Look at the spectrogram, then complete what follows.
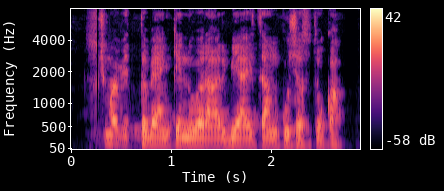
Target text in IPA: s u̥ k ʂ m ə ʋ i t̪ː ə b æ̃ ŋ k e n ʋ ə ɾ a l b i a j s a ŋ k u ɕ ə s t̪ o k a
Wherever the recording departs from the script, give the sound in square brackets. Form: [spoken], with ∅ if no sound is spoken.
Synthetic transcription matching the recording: s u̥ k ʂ m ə ʋ i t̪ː ə b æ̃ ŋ k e n ʋ ə ɾ a [ɾ] b i a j [t͡s] a ŋ k u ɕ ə s t̪ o k a

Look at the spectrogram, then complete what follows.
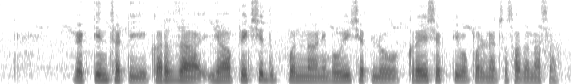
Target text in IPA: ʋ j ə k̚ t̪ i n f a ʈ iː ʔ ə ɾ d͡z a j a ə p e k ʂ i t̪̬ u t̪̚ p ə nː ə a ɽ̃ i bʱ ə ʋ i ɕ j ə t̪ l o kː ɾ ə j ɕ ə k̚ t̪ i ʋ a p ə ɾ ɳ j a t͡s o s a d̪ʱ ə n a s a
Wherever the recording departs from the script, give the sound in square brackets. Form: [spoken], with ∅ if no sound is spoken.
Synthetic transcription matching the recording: ʋ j ə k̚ t̪ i n [s] a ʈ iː [k] ə ɾ d͡z a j a ə p e k ʂ i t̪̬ u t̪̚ p ə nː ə a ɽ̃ i bʱ ə ʋ i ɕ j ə t̪ l o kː ɾ ə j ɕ ə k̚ t̪ i ʋ a p ə ɾ ɳ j a t͡s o s a d̪ʱ ə n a s a

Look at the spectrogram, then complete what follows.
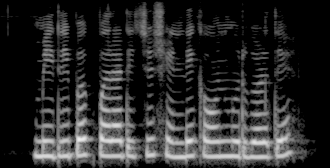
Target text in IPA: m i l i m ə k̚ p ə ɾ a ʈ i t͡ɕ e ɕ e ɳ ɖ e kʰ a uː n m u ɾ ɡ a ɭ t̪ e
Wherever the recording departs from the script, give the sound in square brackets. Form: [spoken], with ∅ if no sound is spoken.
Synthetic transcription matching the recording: m i l i [b] ə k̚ p ə ɾ a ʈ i t͡ɕ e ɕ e ɳ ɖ e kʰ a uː n m u ɾ ɡ [ə] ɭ t̪ e

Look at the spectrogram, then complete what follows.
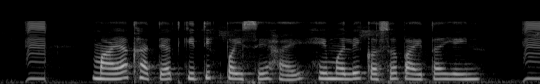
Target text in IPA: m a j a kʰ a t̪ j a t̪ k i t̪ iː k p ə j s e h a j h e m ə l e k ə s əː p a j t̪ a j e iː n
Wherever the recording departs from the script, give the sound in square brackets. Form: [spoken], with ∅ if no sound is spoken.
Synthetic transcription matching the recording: m a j a kʰ a t̪ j a t̪ k i t̪ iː k p ə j s e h a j h e m ə l e k ə s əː p a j t̪ a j e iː n

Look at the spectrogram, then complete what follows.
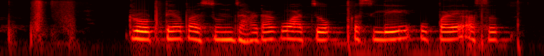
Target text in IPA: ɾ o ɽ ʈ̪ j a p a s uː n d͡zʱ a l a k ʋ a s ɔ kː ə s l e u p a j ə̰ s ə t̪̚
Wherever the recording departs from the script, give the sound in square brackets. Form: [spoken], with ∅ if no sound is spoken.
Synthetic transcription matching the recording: ɾ o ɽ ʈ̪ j a p a s uː n d͡zʱ a [ɽ] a k ʋ a [t͡s] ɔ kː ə s l e u p a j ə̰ s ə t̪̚

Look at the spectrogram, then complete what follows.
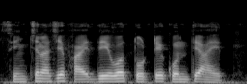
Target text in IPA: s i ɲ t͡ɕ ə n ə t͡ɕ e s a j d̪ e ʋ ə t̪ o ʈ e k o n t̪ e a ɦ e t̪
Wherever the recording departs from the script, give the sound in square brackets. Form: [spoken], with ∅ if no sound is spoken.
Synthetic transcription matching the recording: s i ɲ t͡ɕ ə n [a] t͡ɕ e [f] a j d̪ e ʋ ə t̪ o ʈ e k o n t̪ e a ɦ e t̪

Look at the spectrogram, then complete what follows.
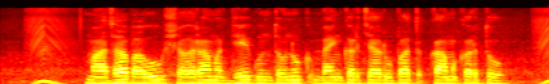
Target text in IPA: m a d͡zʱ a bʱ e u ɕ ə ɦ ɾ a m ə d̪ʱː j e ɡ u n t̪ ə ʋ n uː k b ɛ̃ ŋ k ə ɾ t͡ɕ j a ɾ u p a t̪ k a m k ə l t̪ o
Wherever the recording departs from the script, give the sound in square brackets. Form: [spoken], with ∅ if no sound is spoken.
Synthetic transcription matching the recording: m a d͡zʱ a bʱ [a] u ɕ ə ɦ ɾ a m ə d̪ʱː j e ɡ u n t̪ ə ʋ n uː k b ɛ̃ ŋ k ə ɾ t͡ɕ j a ɾ u p a t̪ k a m k ə [ɾ] t̪ o

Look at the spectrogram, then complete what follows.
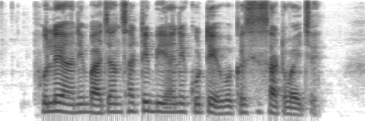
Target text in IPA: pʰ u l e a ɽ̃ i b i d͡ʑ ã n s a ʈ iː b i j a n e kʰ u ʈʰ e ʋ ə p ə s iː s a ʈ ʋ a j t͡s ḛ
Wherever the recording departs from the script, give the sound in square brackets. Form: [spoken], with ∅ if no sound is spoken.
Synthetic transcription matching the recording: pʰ u l e a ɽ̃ i b [a] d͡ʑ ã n s a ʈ iː b i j a n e [k] u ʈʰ e ʋ ə [k] ə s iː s a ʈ ʋ a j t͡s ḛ

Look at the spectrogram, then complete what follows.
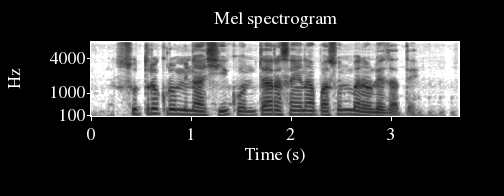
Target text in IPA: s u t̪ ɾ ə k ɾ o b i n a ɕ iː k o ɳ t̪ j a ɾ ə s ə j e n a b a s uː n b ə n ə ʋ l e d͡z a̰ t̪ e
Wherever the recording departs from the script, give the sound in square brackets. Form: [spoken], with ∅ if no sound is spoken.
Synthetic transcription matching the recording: s u t̪ ɾ ə k ɾ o [m] i n a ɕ iː k o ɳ t̪ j a ɾ ə s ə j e n a [p] a s uː n b ə n ə ʋ l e d͡z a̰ t̪ e

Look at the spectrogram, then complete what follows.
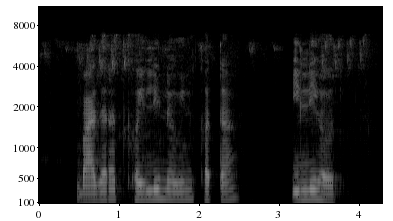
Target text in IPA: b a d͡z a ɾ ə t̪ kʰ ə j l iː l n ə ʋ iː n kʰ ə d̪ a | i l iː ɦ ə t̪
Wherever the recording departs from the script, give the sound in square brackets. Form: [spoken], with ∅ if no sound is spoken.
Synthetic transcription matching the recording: b a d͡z a ɾ [a] t̪ kʰ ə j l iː [∅] n ə ʋ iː n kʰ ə [t̪] a | i l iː ɦ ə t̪

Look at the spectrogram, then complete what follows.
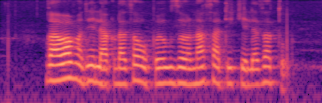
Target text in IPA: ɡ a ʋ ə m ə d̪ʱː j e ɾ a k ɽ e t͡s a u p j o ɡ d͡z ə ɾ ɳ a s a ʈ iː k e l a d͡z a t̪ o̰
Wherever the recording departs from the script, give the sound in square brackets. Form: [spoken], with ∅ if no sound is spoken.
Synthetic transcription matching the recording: ɡ a ʋ [a] m ə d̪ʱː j e [l] a k ɽ [a] t͡s a u p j o ɡ d͡z ə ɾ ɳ a s a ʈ iː k e l a d͡z a t̪ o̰

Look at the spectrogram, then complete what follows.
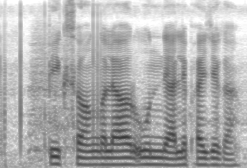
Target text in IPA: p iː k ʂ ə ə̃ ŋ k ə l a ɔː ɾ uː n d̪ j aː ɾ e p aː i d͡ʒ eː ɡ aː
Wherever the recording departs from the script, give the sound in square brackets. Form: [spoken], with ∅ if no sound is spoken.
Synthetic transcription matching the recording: p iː k [s] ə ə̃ ŋ [ɡ] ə l a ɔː ɾ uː n d̪ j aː [l] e p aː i d͡ʒ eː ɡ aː

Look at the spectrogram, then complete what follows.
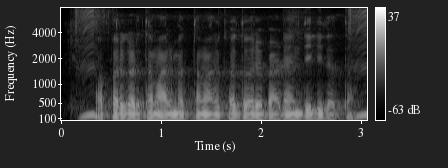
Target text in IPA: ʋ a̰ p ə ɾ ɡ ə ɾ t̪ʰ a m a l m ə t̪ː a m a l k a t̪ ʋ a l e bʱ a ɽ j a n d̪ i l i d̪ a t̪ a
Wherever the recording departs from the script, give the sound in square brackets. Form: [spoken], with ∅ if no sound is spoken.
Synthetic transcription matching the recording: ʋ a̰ p ə ɾ ɡ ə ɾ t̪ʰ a m a l m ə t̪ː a m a l k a [d̪] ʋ a [ɾ] e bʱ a ɽ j a n d̪ i l i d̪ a t̪ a

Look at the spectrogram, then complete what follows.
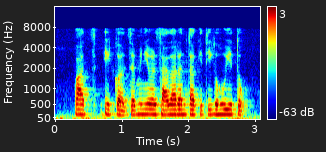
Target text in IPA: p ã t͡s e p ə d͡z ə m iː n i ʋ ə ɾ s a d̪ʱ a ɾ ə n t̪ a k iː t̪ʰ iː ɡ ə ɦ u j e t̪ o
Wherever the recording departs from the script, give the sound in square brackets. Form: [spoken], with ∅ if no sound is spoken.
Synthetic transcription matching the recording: p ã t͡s e [k] ə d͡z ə m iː n i ʋ ə ɾ s a d̪ʱ a ɾ ə n t̪ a k [i] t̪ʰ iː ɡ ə ɦ u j e t̪ o

